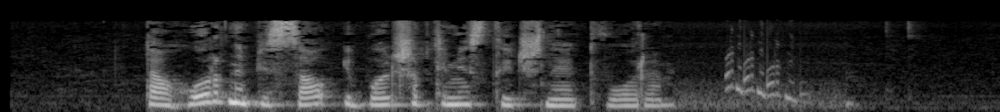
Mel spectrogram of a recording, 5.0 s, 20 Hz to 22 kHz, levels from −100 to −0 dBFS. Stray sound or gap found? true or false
true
